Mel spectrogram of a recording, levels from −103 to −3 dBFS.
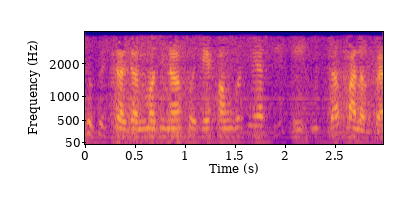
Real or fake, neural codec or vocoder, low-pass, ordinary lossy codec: real; none; 3.6 kHz; AAC, 16 kbps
